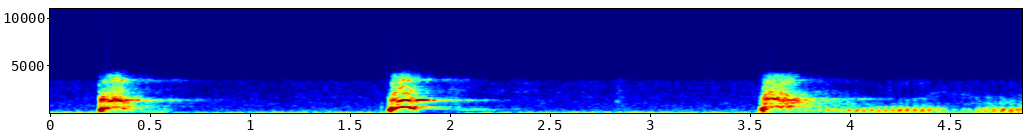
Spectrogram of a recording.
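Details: Dog barking at an Xbox: three sharp barks at irregular gaps of about one and a half to two seconds, with a softer rumbling tail after the last, over a low steady hum.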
